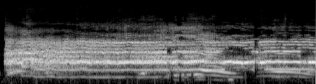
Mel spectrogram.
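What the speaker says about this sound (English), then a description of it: "if you've been wanting to scream for a long time and you just scream" A person screams loudly and continuously, a sustained strained vocal cry held for about three seconds without a break, close and alone, in a setting of drumming and dancing.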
